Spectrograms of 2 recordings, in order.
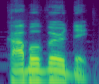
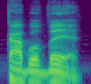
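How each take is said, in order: First: The final 'de' of Verde is pronounced. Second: The final 'de' of Verde is dropped.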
